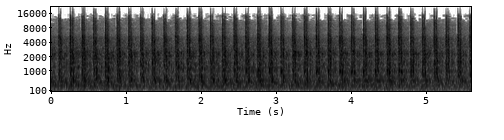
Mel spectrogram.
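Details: 3rd-gen Toyota 4Runner after being stuck in mud nearly sideways and revved hard; owner suspects lost oil pressure and internal damage: sharp, metallic, very regular knock about twice a second at idle — serious engine knocking, cause unconfirmed.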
